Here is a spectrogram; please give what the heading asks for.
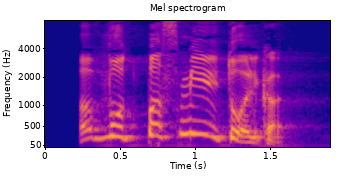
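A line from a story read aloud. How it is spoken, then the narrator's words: Yelled. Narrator (Russian): заорал Леша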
